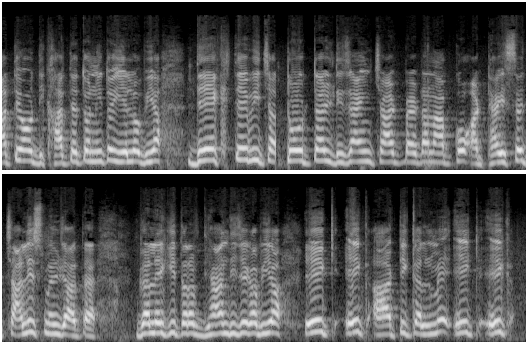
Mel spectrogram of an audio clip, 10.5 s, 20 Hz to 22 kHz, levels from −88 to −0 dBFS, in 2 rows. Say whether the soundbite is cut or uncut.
cut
